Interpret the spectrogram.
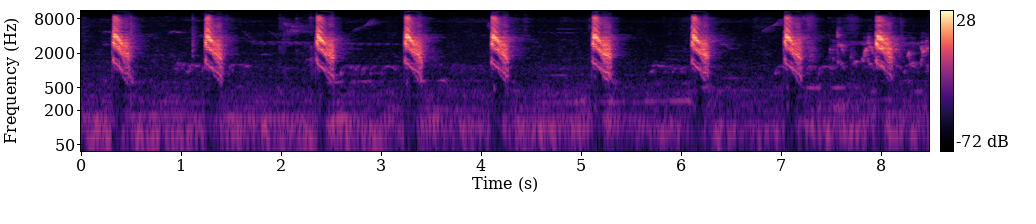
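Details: A long-tailed shrike calling insistently, captured clearly for birds to imitate: a steady series of nine harsh, downward-sweeping rasping notes, about one per second, with quiet gaps.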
